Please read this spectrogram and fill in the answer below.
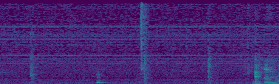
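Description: A spoon clicking lightly against a bowl a few times as food is dished out, with a brief hum of a voice in the middle and a dull knock near the end.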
